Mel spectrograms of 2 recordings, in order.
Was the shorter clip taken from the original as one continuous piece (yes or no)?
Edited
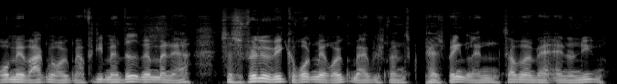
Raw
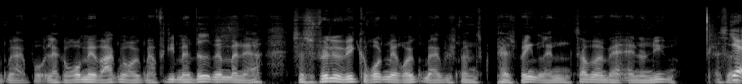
yes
